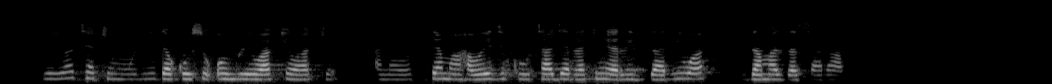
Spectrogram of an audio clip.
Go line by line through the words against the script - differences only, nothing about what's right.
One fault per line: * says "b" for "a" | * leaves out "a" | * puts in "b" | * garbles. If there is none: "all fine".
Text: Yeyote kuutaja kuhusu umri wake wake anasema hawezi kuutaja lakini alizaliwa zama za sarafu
* says "akimuuliza" for "kuutaja"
